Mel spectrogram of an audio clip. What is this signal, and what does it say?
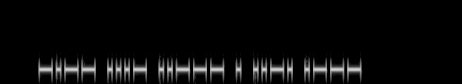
Morse code, heard as a keyed tone, about 28 wpm, 700 Hz. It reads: YV2EFJ
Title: DXCC-100 Call Signs - 6 Characters - Repeated 2x - 28wpm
